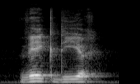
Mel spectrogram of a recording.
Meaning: a mollusc, invertebrate animal of the phylum Mollusca
- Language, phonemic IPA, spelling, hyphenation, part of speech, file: Dutch, /ˈʋeːk.diːr/, weekdier, week‧dier, noun, Nl-weekdier.ogg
